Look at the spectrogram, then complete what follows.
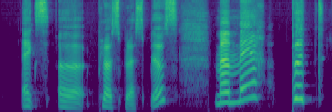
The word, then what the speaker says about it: plus: So if it's more, you have to pronounce the S of plus. So en plus, plus, plus, plus, ma mère peut être, again, maybe, assez sévère.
